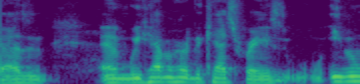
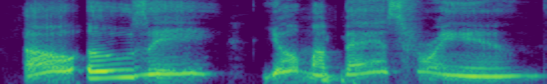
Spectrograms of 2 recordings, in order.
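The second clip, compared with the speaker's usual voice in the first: rough, very high, creaky put-on voice, "Uzi" drawn out; 8 dB louder than usual. Doing an impression of Charles, calling out to a friend: Charles impression. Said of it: "here's my impression".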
